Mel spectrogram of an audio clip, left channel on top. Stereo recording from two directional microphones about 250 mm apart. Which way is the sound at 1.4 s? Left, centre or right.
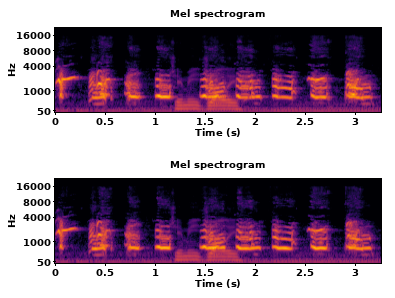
Centre.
